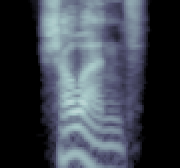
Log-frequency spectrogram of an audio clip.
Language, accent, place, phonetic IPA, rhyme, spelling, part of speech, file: German, Germany, Berlin, [ˈʃaʊ̯ɐnt], -aʊ̯ɐnt, schauernd, verb, De-schauernd.ogg
- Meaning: present participle of schauern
